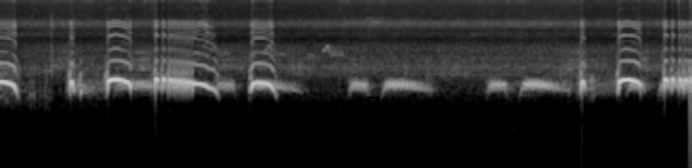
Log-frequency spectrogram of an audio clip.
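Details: Spotted dove from Aceh, singing energetically: arched coos and long falling notes loudly at first, then softer, lower coos in between, ending with bright arched notes again; faint hum behind.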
